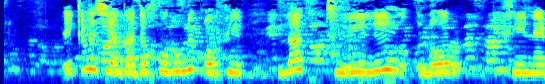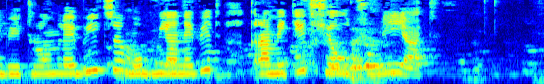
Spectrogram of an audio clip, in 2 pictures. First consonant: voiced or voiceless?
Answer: voiceless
